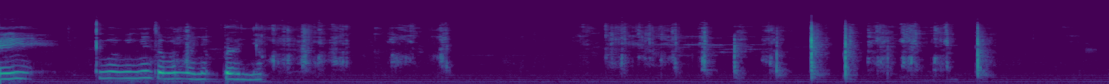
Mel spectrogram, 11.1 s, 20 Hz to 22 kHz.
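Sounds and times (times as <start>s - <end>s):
spoon scraping in container: 2.6s - 4.6s, 5.8s - 7.9s.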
